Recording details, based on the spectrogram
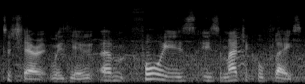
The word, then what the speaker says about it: Fowey: And Foy, you might not know, it's got a strange spelling. It's spelled F-O-W-E-Y. And doesn't look like you pronounce it as Foy, but we rhyme it with joy.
